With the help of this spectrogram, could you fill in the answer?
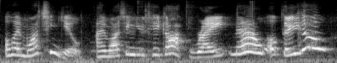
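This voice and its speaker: A woman's voice: high-pitched, big pitch swings, measured pace, full character voice. A woman voicing a teasing, nosy spacer in a tabletop game, playful and a little hesitant, on a muffled lo-fi mic. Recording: muffled lo-fi mic with background noise.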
